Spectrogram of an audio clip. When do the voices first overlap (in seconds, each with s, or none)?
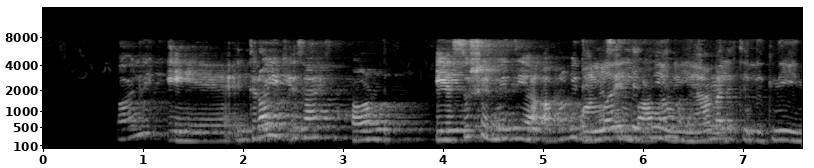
5.3 s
